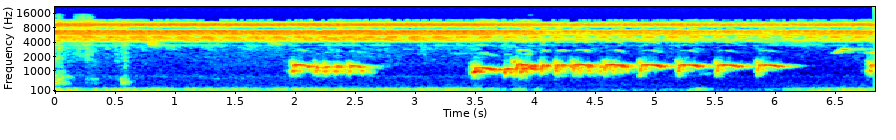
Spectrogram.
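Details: Local zebra dove, a lively singer used as a master bird for other doves to copy, gives a rapid pulsed cooing phrase, a short burst, then a longer run of quick beats slowing near the end, over a low steady hum.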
